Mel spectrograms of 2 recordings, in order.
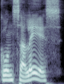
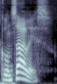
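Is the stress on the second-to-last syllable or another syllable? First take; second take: another syllable; second-to-last. First: The stress is not on the second-to-last syllable. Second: The stress is on the second-to-last syllable. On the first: The speaker calls it wrong. "or Gonzalez" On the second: The speaker calls it right. "the emphasis is on the second last syllable. It's Gonzalez"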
